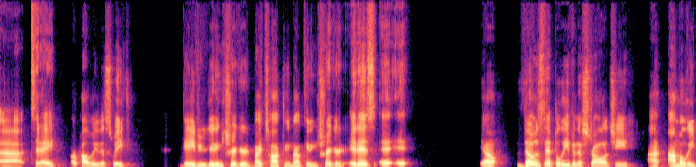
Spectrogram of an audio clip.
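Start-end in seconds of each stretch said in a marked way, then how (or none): none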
